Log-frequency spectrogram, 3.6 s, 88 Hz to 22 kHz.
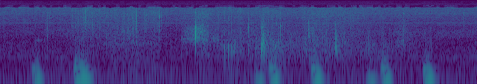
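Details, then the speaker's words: Low heart sounds on stethoscope during a cardiac exam demonstration, with some beats showing a doubled second sound whose parts are equally loud and closely spaced: a split S2, described as typical of atrial septal defect or of young people. "dua yang terpecah sama keras dan mempunyai jarak yang tidak begitu jauh biasanya didapatkan pada pasien-pasien dengan ASD arterial septum defect"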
